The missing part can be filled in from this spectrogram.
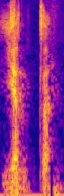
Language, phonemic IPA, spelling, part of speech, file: Norwegian Bokmål, /²jɛntə/, jente, noun, No-jente.ogg
- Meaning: 1. girl; young woman 2. hired girl, housemaid 3. girlfriend, sweetheart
